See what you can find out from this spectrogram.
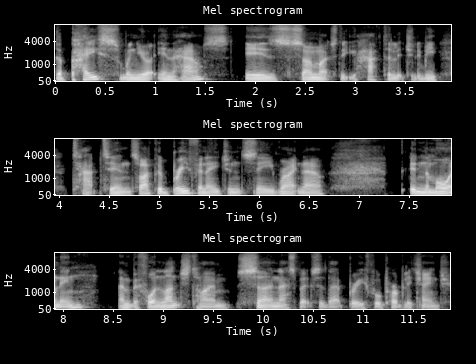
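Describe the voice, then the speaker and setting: A man with a very deep, low voice speaks at a moderate pace with ordinary pitch variation. The sound is dry and close with no echo, on a very clean recording with a silent background. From West Indies. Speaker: brand strategist. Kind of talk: community Q&A talk. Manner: halting, with false starts.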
